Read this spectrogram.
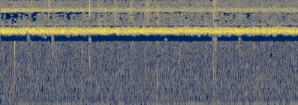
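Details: Crickets singing in nature at night: a steady, unbroken high-pitched trill holding one level throughout, with a fainter higher overtone, soft scattered clicks and a low background rumble.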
